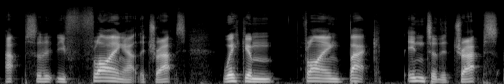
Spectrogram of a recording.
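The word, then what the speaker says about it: Wycombe: Tom, who is our Morecambe fan from Peru on the marvellous NTT20 squad, called this the Silent B Derby. Both Wickham and Morecambe having a rogue B in there.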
